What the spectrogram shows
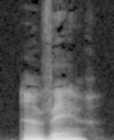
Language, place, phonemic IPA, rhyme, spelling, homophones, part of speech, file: French, Paris, /vɛʁ/, -ɛʁ, verre, vair / ver / verres / vers / vert / verts, noun / verb, Fr-verre.ogg
- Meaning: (noun) 1. glass (substance) 2. glass (substance): symbol of fragility 3. glass (substance): symbol of transparency 4. Object of this substance: lens, glass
